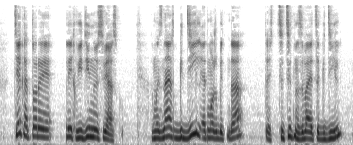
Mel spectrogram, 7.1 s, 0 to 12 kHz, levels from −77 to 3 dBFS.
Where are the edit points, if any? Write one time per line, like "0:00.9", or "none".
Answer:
0:01.3
0:03.0
0:03.5
0:04.2
0:04.5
